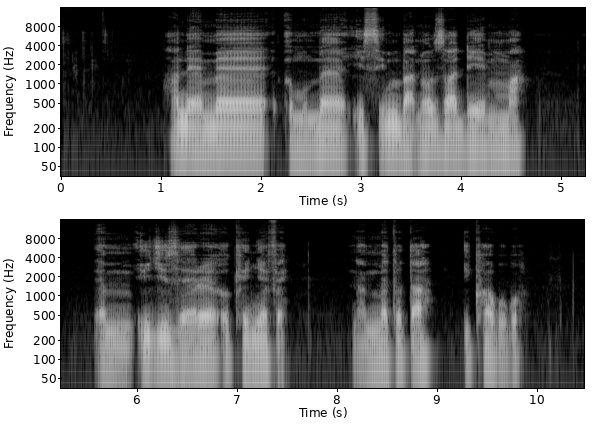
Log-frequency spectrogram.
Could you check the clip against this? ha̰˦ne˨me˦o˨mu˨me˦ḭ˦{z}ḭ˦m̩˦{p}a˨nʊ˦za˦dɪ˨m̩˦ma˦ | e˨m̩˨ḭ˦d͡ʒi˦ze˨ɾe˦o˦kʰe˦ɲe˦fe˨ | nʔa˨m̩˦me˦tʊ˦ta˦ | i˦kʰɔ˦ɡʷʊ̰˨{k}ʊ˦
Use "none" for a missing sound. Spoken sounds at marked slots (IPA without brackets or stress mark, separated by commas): s, b, ɡ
